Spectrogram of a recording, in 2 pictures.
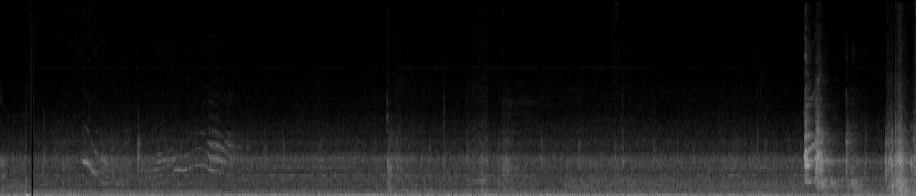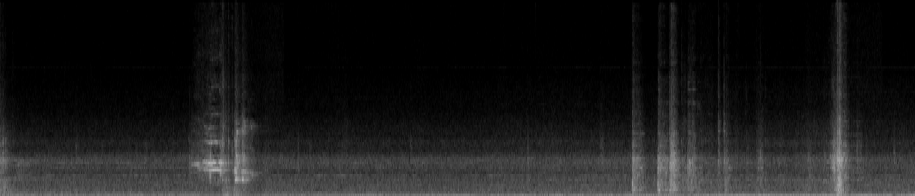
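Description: Knocks and clacks of a Kodak NexPress toner replenisher unit being handled and fitted into the press, a few scattered hits with the loudest near the end, over a steady low machine hum.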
